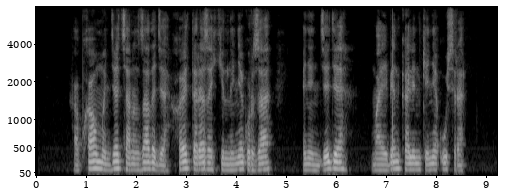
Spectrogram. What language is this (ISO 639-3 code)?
chv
